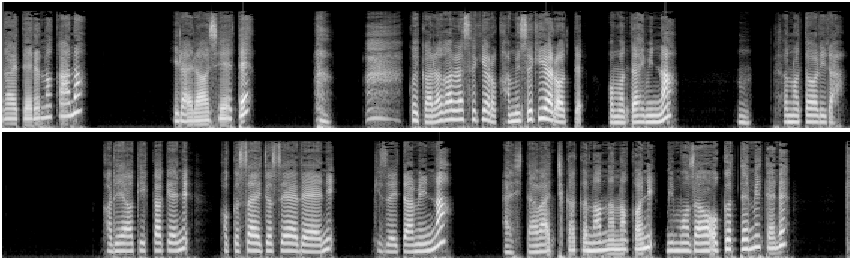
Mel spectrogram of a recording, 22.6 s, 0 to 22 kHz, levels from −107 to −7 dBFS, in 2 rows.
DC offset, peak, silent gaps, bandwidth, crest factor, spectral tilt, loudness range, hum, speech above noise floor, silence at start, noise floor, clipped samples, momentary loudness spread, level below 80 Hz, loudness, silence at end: under 0.1%; 0 dBFS; none; 16.5 kHz; 20 dB; -4 dB/octave; 7 LU; none; over 71 dB; 0 s; under -90 dBFS; under 0.1%; 15 LU; -44 dBFS; -19 LUFS; 0 s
